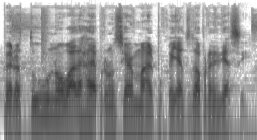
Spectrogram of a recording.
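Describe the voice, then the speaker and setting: A man's voice: mid-range voice, rapid-fire, darkish tone, faint music behind. A young man, co-hosting a casual podcast, joking and swearing freely. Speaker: podcast co-host, teacher.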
